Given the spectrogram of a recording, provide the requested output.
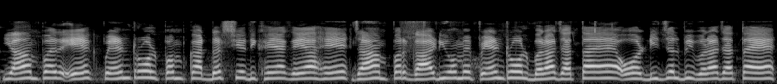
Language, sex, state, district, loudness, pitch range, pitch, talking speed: Marwari, female, Rajasthan, Nagaur, -17 LUFS, 265-290 Hz, 275 Hz, 175 wpm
